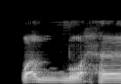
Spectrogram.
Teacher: pengucapan huruf antara harokat fathah dan imalah, ya, disebut dengan imalah sughra. Ya, dibaca dengan wadduha, wadduha. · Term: at-taqlil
